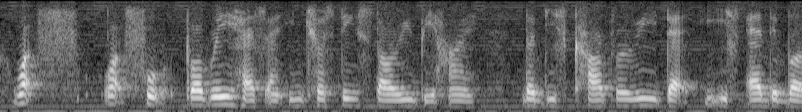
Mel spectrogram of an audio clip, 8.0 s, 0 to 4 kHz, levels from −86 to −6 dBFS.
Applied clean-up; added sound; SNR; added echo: none; none; none; none.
